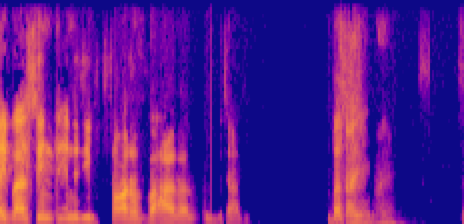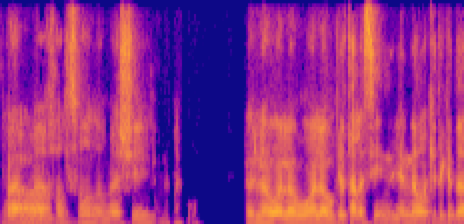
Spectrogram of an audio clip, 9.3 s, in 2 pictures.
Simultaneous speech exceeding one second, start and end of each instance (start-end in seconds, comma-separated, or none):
none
